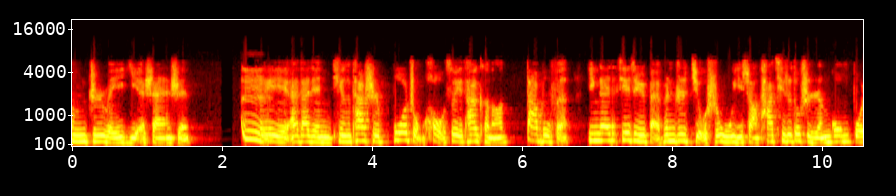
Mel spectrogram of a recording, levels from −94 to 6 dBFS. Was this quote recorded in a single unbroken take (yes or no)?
yes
